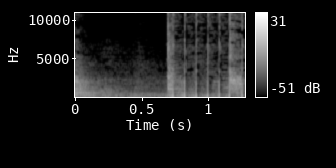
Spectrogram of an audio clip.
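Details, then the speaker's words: Instant gas geyser water heater after fitting a sensor on the hot-water pipe: after a quiet moment, a rapid, even train of sharp ticks at about ten per second as the igniter sparks, with a single click from the gas coil. Normal igniter ticking. "गाड़ी टिक टिक की आ रही है, एक टिक की आती है खाली ये।"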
